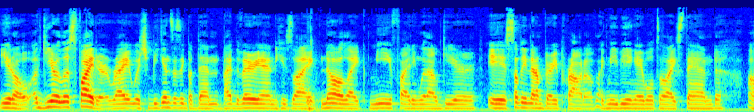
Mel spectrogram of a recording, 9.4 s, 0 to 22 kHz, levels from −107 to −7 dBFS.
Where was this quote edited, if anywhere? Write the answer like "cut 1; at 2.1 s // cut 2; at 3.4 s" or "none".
cut 1; at 2.3 s // cut 2; at 6.0 s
